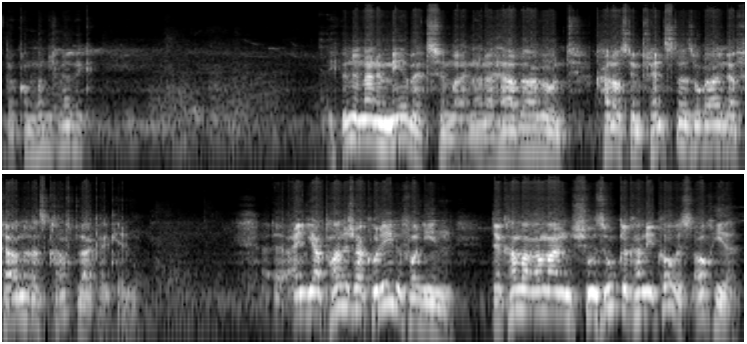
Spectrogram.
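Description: An actor playing a shaken but factual German engineer, giving an earnest, precise, halting eyewitness account in a radio drama news interview. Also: male voice, mid-range voice, big pitch swings, bright, forceful tone. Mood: anxious, controlled. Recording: noisy live news link.

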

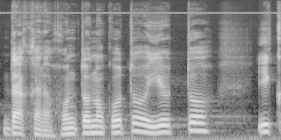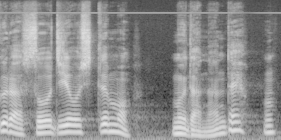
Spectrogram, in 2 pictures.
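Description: A man plays a gentle young prince with a lightly high, very smooth voice. He sounds listless and mildly apologetic, in comedic audio drama style. His voice rings in a long hall reverb. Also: lively intonation, moderate pace, close to an everyday voice. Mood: resigned.

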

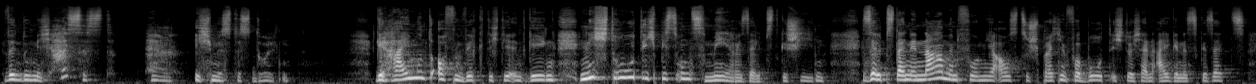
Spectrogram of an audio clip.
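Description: Lovesick tragic queen, medium pitch, declamatory verse, tormented passion, whispers and outbursts, classical radio drama. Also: animated, normal speed, a little mellow. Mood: pleading, bitter. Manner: impassioned declamation, sudden drops to breathy whispers and swelling outbursts.

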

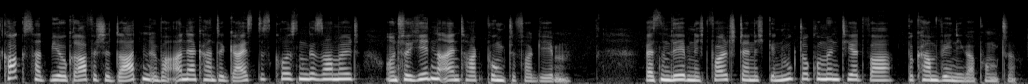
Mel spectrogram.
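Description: A woman's voice: mid-range voice, normal speed, dark tone, dry recording. A woman reading scripted narration as the reporter of a radio feature.

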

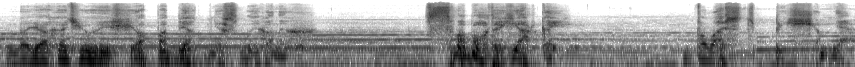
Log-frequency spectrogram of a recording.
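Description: A man's voice: mid-range voice, gravelly, exaggerated voice. An actor playing a power-hungry, wrathful old king in a theatrical radio play, declaiming in an imperious, passionate way. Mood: defiant. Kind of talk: theatrical verse radio drama acting. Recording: music behind the voice.

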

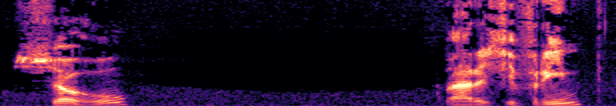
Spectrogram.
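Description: Radio drama gnome: wary old keeper of secrets, unhurried and forceful, cryptic and self-important. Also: male voice, medium pitch, expressive, a little hiss or hum, exaggerated voice. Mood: solemn, sly.

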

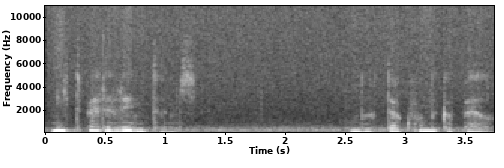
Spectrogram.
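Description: An actress playing a feverish, wild and distraught young married woman in a radio drama, with a breathy, anguished delivery. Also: on the high side, fairly even intonation, unhurried, mellow, lightly acted. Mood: bitter, defiant. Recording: noisy old radio play recording.

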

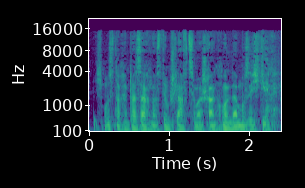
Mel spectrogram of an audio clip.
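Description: An actor playing an anxious, evasive lover in a radio drama, tender but firm, with a husky voice. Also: male voice, sits low, fairly even intonation, very fast, fairly bright tone, a little hiss or hum. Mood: tender, apologetic.

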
